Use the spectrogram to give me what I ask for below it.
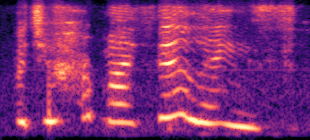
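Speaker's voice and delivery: put-on high, wounded little-girl voice; high-pitched mock pouting; imitating sensitive daughter. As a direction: mimic a child's hurt complaint. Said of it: "she's just so sensitive".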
